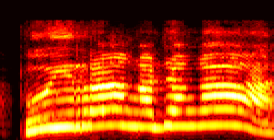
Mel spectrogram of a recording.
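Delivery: high, loud roll-call; memanggil absen. Real, not acted. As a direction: call the name out loudly across the group. Calling the roll. (memanggil nama, lantang bernada tinggi)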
